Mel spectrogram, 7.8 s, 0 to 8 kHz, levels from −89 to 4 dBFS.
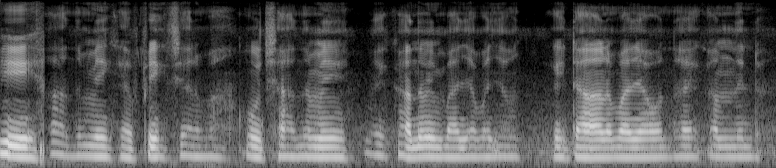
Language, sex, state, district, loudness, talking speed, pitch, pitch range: Hindi, male, Bihar, East Champaran, -20 LUFS, 125 wpm, 135 Hz, 130-140 Hz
